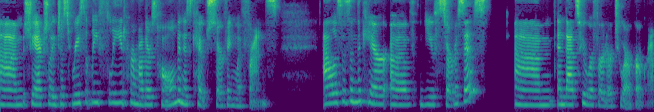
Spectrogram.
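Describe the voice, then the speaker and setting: This woman has a Canadian accent and a fairly high pitch, with ordinary pitch variation. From Ottawa, Ontario. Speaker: youth program coordinator. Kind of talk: presentation. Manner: fast.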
